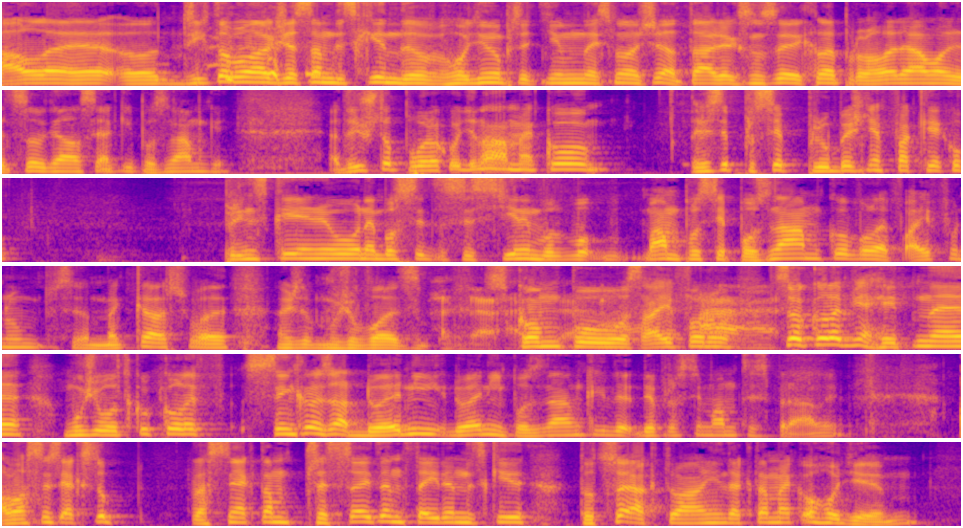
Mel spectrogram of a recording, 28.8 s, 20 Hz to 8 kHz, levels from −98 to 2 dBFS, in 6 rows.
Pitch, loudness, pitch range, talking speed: 145 Hz, -13 LUFS, 135-165 Hz, 200 wpm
